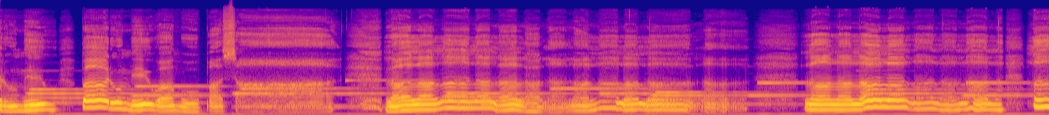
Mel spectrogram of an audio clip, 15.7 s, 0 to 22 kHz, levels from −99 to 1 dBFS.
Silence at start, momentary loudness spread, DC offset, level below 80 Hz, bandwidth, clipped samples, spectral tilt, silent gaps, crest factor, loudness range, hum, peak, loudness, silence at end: 0 s; 16 LU; 0.6%; -62 dBFS; 16 kHz; under 0.1%; -6.5 dB/octave; none; 16 dB; 6 LU; none; -2 dBFS; -17 LUFS; 0 s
